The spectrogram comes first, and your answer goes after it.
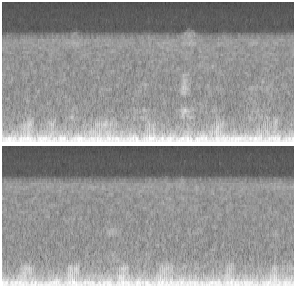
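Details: Domestic cat named Annie purring while being petted on a lap indoors; a steady low rumbling purr with soft pulses roughly every half second, a brief rustle near the middle, no voices.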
